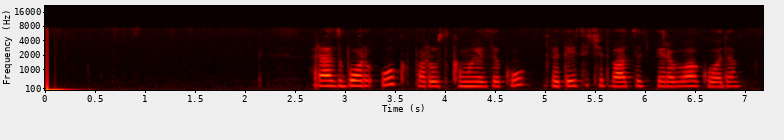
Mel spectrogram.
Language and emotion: Russian, neutral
